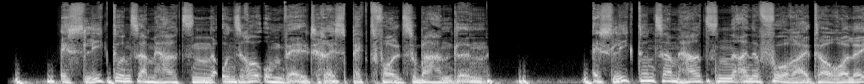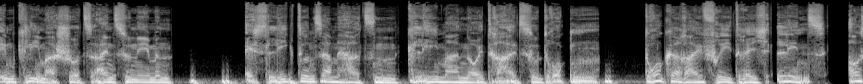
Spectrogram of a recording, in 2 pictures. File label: Spot Radio; Life Radio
